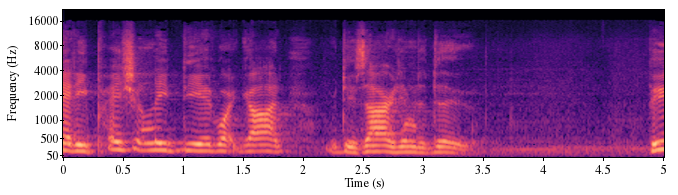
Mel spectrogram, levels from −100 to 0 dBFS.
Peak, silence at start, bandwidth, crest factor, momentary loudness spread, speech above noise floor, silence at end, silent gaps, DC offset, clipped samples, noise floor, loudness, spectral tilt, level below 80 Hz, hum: -4 dBFS; 0 s; 16 kHz; 18 dB; 20 LU; 23 dB; 0 s; none; under 0.1%; under 0.1%; -45 dBFS; -22 LUFS; -5 dB/octave; -64 dBFS; none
